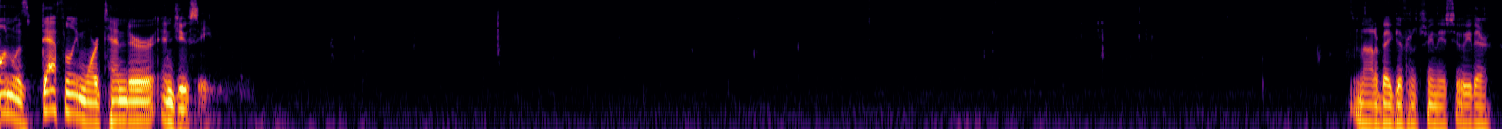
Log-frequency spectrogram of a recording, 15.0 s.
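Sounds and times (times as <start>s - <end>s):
low steady hum: 0.0s - 15.0s
faint chewing: 2.3s - 15.0s
wet mouth clicks: 3.2s - 13.6s.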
